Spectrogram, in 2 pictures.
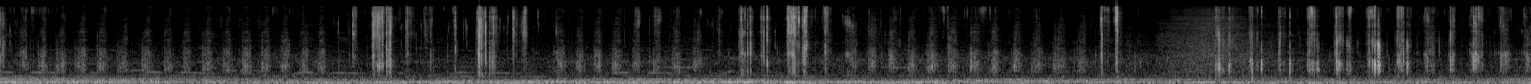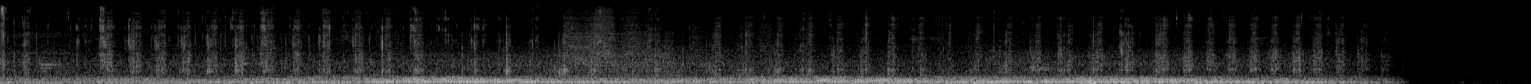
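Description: Lop-eared pet rabbit chewing a stalk of celery: rapid, crisp crunching clicks with a few louder crunches as it bites, over a low steady rumble. The sound cuts off suddenly near the end.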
